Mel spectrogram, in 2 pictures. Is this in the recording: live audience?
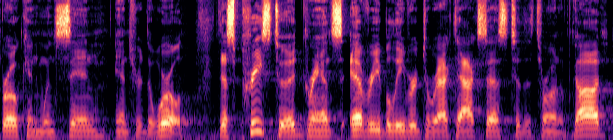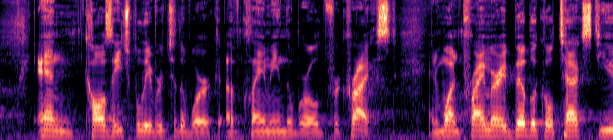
yes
